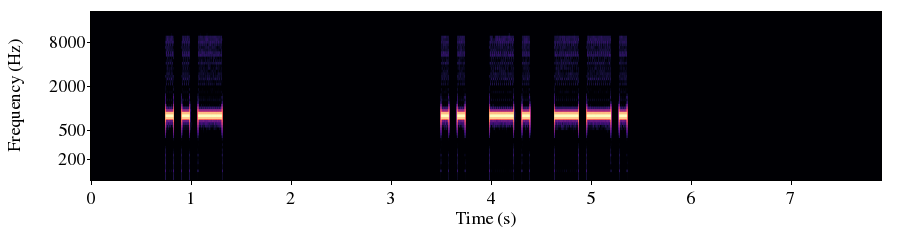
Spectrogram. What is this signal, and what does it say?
Morse code, heard as a keyed tone, about 15 wpm, 800 Hz. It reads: U ING
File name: Special INGs / Special INGs-mp3s / Slow ing @13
